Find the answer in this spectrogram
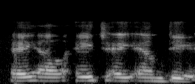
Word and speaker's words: Alhamd: Before Ali goes, okay, could you tell me, how do I pronounce ALHAMD? How's that? It's pronounced as Alhamd Auto Trade or Auto. Alhamd.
